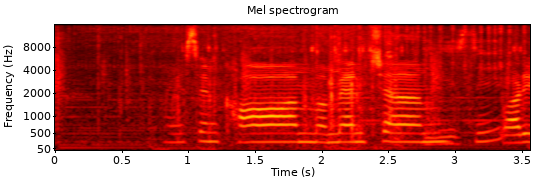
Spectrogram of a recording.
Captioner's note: bike zooming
